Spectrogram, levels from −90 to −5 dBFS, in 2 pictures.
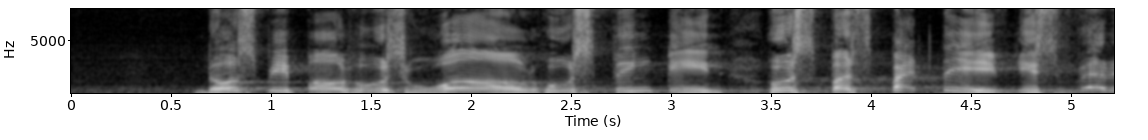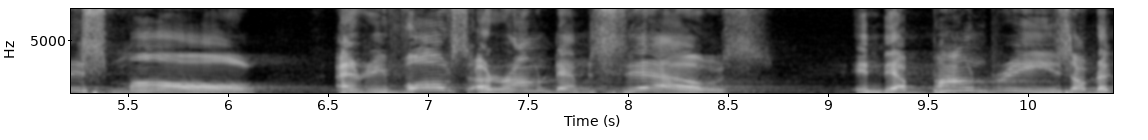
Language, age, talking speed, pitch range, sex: English, 50-69, 115 wpm, 255-320 Hz, male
